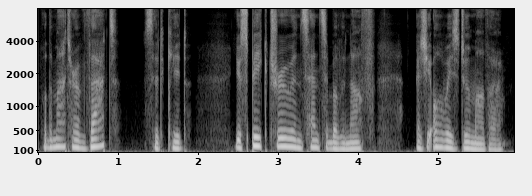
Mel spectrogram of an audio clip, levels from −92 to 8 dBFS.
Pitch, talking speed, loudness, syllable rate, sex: 140 Hz, 180 wpm, -19 LUFS, 5.3 syllables/s, male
